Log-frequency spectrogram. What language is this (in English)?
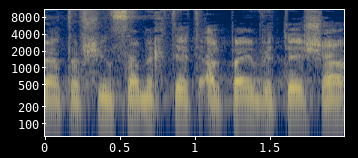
Hebrew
